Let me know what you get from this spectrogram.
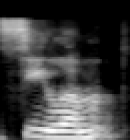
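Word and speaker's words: coelom: We call that a cylum. So spelled colum, but it's pronounced cylum.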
